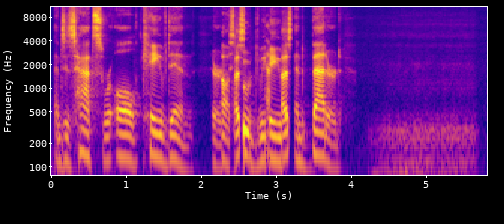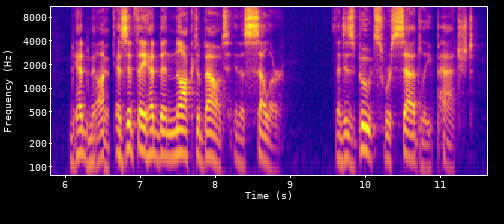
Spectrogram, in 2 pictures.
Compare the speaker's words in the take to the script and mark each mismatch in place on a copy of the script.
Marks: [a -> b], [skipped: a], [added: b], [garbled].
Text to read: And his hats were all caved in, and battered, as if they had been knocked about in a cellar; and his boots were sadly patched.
And his hats were all caved in, [garbled] and battered, [garbled] as if they had been knocked about in a cellar; and his boots were sadly patched.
